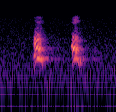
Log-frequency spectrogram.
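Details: Male Australian Cattle Dog/English Setter mix barking during play; two short, sharp barks about half a second apart against quiet background.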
